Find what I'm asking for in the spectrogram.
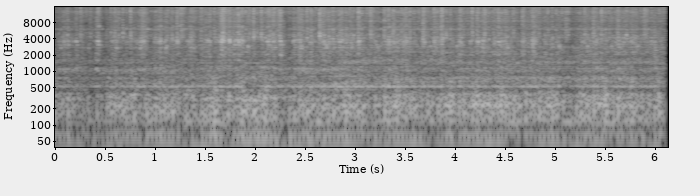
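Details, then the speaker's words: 1964 Holden EH ute, first cold start after fuel pump diaphragm work, started with starting spray: catches and holds a steady, slightly rough cold idle, no misfire; oil and charge lights out, running on all cylinders. "Sounds like she's running on all cylinders, which is great news."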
